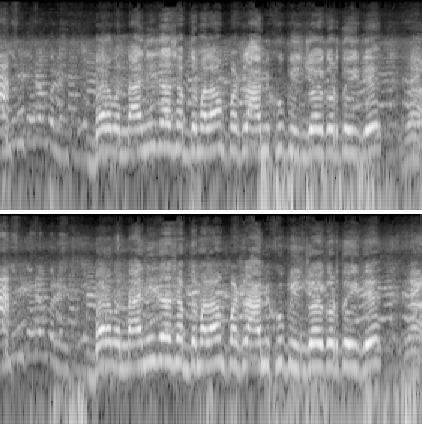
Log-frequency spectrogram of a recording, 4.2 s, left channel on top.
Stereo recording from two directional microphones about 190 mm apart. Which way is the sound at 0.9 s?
30° right (ahead or behind).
